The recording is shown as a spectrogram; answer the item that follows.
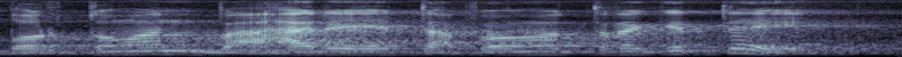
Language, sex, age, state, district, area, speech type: Odia, male, 60+, Odisha, Khordha, rural, read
